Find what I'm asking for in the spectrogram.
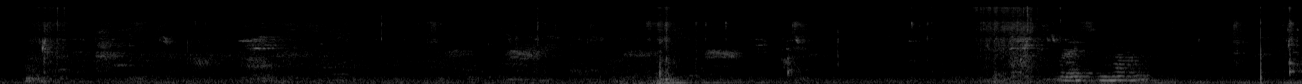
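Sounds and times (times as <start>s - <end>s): faint bird calls: 4.2s - 9.0s.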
